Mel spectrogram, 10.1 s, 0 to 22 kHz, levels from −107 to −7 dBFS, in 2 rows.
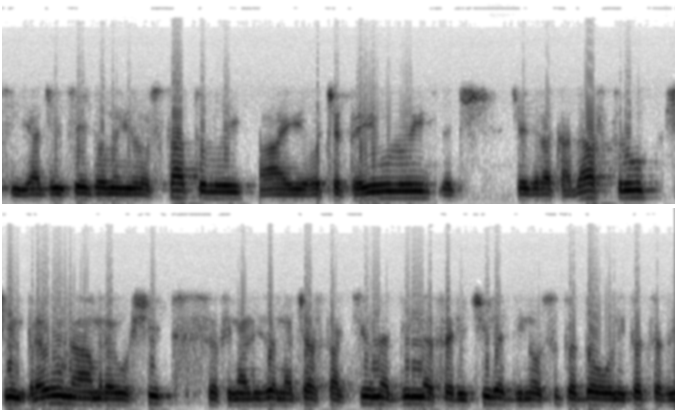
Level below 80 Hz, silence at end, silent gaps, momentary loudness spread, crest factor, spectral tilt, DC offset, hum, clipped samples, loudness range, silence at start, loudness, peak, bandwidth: -56 dBFS; 0 s; none; 7 LU; 10 dB; -8 dB/octave; under 0.1%; none; under 0.1%; 2 LU; 0 s; -13 LUFS; -4 dBFS; 4.6 kHz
